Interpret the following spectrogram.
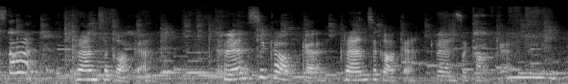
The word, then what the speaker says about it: Kransekake: How do you pronounce that? Kransekake.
